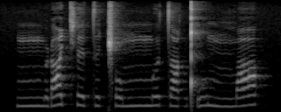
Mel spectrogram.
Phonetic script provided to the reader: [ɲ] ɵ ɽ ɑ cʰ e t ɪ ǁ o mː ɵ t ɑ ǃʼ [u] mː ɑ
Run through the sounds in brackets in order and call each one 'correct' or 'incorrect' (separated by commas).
incorrect, correct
